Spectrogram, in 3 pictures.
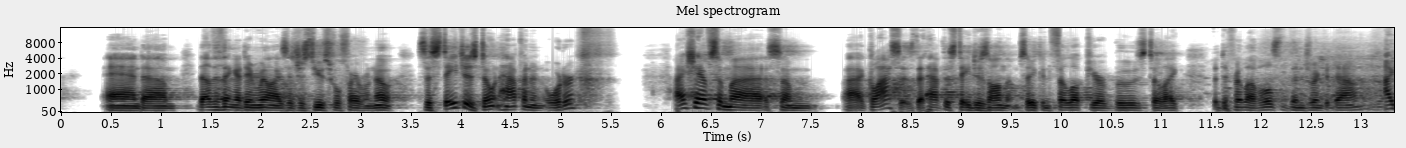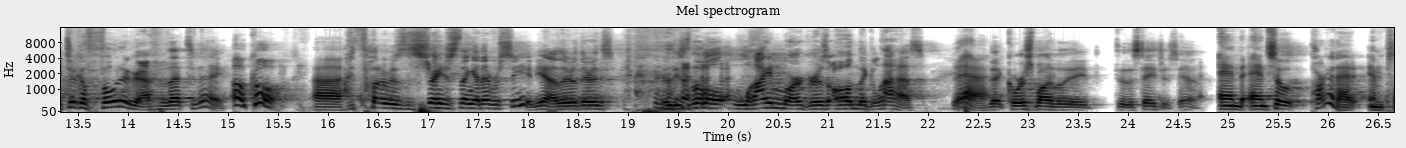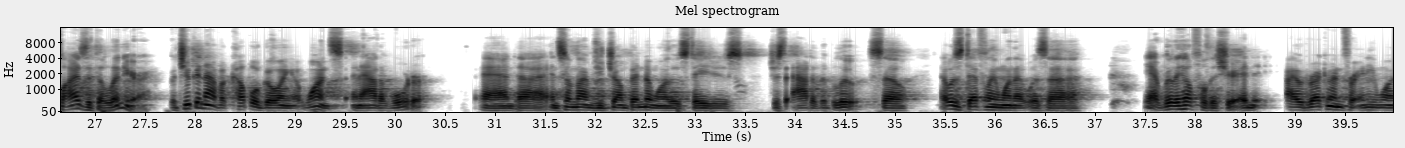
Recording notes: My first live podcast in New York City was recorded at the 92nd Street Y to a sold-out crowd of about 900 people. This episode comes from The Random Show segment of the evening.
